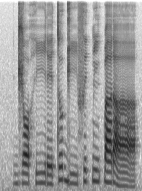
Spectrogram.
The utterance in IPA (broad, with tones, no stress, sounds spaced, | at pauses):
d͡ʒ ɔ˨ h iː˨ ɾ e˨ t ʊ˦ ɡ iː˨ f ɪ˦ k͡p ĩ˦ k͡p a˦ ɾ aː˨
